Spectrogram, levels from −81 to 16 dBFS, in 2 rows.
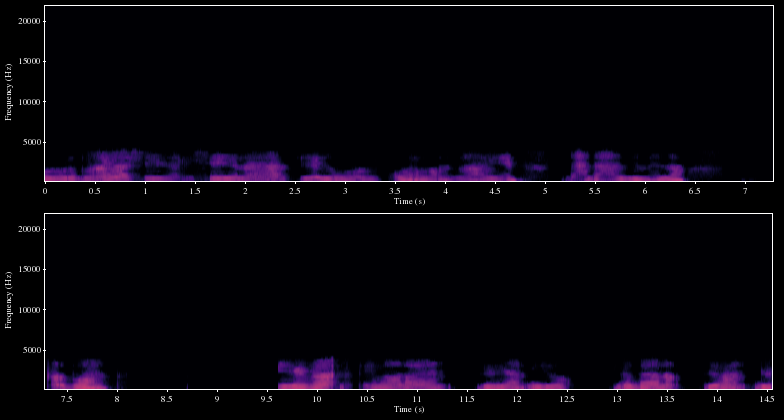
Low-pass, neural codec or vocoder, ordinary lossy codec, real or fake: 7.2 kHz; codec, 44.1 kHz, 2.6 kbps, DAC; AAC, 16 kbps; fake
